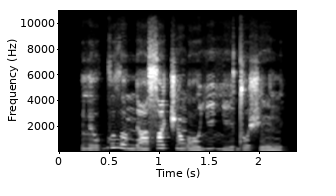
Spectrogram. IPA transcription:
lʲoɡo ðɤnɾisˤi t͡ʃə̃lˠoʎi ʎido ʃĩn

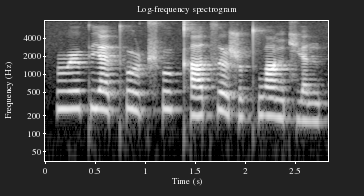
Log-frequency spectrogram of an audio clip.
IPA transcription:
ɻɻ̩˥t̪jɛ˥˧t̪ʰu˥˩ ʈ͡ʂʰu˥kʰä˧˥t͡sɹ̩˥˩ʂu˩ t̪ʰwɑ˥˩ŋt͡ɕɥɛ˩n

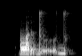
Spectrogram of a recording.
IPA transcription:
lˠɪrdṵd

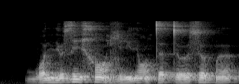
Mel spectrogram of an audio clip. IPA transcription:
bɔ˩˧nʲɵ˩˧zi˥˩ xɔ̃˥˩ ɮi˩˧jɔ̃˧˩tə˦ tɵ˩˧ zɵ˥˩pə̃˦

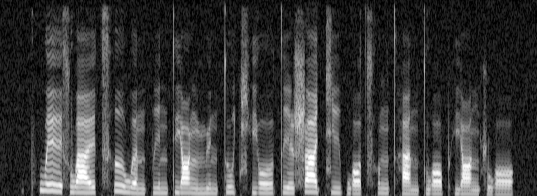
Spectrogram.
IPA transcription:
pʰwe˥˨ɪ̯swa˨˦ɪ̯t͡sʰɹ̩˥˨ wə˨˩npi˨˦n t̪jɑ˥˨ŋ my˨˩nt̪u˥˨ t͡ɕʰjo˨˦ʊ̯t̪i˨˦ʂä˦ t͡ɕi˥˨pwɔ˨˩t͡sʰʊ˦ŋt̪ʰa˨˩n t̪wɔ˦pʰjɑ˥˨ŋʂwɔ˨˩

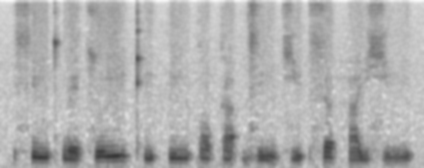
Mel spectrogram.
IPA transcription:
sĩ˧ŋt̪ʰwe˨˩ t͡su˦ŋi˥˧kʰi˨ʔpĩ˧ŋ kɔ˧ka˨ʔ d͡zi˨˩ŋ t͡ɕi˨ʔsə˥˧ ha˧j ɕi˨˦n

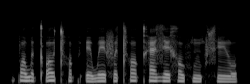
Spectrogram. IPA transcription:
pɔ˦wə˧ kʼɔ˦o̯tʰɔ˧kʔe˨ we˦˨fə˦ tʰɔ˦kʰæ˦ ze˧xɔ˧xʷẽː˨xʷ sẽ˨o̯

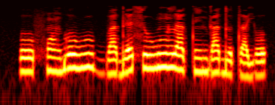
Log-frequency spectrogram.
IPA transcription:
o˨ fɔ̃˧ɡo˦wu˦˨ ba˨dɛ˨˦su˧ wũ˦la˦˨tĩ˧ɡa˧ do˨ta˨ jo˧

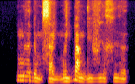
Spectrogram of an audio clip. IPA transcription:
mɨ˧ə̯ɗə˨˩˨msa˨˩j mə˨˩˦jɓa˨˩mɗi˨˩vi˨˩ə̯ xɨ˨˩ə̯

